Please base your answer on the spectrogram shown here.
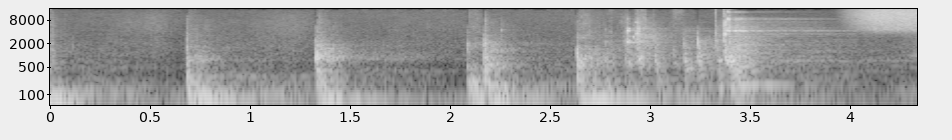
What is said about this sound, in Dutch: En dit is de deur naar mijn platenzolder.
